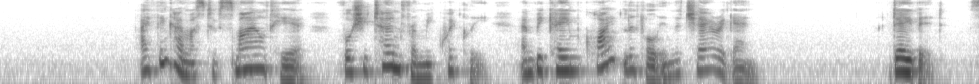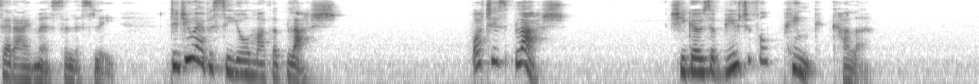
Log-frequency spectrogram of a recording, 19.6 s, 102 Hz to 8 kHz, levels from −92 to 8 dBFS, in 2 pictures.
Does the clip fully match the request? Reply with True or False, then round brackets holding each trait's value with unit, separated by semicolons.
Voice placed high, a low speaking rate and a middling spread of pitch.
False (200 Hz; 125 wpm; 7.2 semitones)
